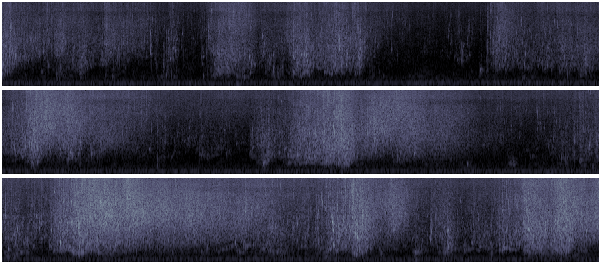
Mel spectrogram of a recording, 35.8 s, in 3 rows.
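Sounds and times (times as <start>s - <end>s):
gentle waves on a small beach with echo: 4.1s - 7.3s, 9.9s - 14.9s, 17.0s - 22.2s, 23.4s - 35.8s.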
